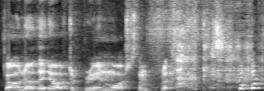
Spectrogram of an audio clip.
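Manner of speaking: normal talking voice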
